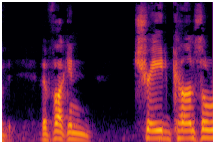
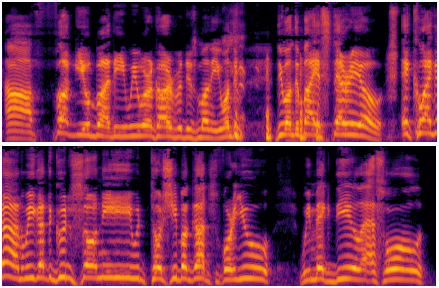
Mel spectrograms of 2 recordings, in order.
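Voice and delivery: hammed-up haggling shopkeeper; mock shady merchant; 6 semitones higher than usual. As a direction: shout it like a pushy dealer. Merchant mocking Qui-Gon, shouting.

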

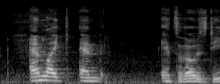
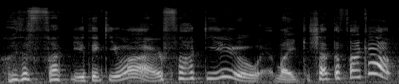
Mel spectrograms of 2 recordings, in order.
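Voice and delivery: shrill rising scream, much higher, building; mock furious scream, pitch climbing higher with each line; imitated screaming; 12 semitones higher than usual. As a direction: scream it at someone in a fury. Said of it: "Julianne Moore is screaming".

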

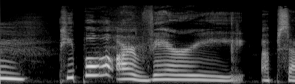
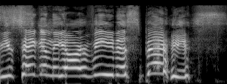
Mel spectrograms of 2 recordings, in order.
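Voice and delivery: mock grand pitch voice; 12 semitones higher, 4 dB louder than usual. Voicing the writers' silly pitch.

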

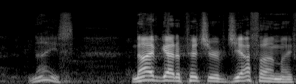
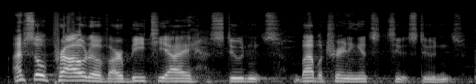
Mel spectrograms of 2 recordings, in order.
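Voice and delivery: ordinary talk

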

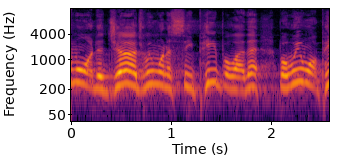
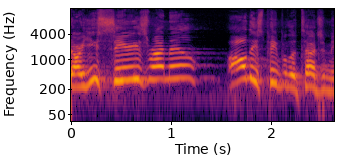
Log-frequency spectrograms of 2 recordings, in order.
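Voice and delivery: incredulous disciple; 7 semitones higher than usual. Retold or imitated.

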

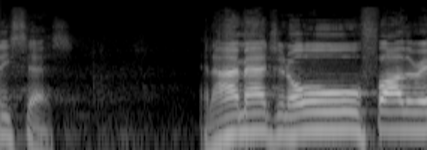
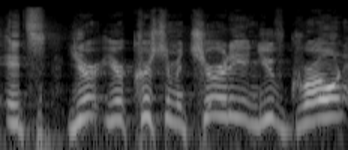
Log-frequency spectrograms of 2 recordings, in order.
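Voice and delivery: ordinary talk, nothing marked

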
